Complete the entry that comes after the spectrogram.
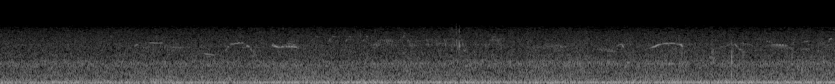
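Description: Small birds chirping faintly several times over a steady low outdoor rumble.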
